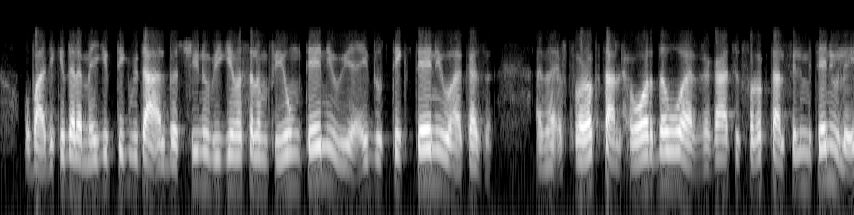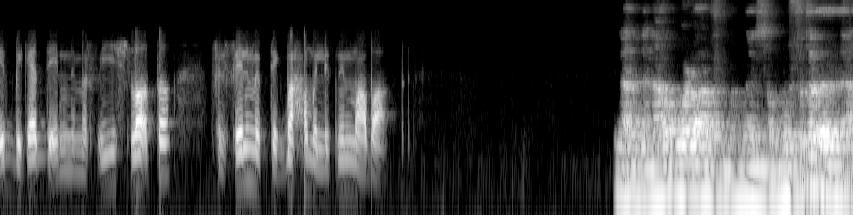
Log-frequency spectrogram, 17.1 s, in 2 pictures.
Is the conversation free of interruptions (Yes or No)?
Yes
